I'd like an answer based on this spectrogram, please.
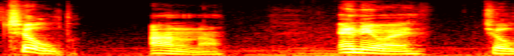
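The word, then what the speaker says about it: Childe: anyway that's the the child's character why do they call him child he's it should be pronounced chilled I don't know anyway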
